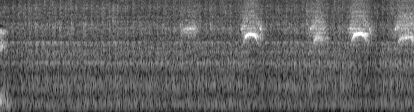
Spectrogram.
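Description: Several short, high toots from a Wilesco model steam engine's whistle in the second half, two of them louder than the rest, over the steady running of the small steam engines.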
